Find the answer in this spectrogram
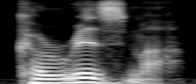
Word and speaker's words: charisma: consider a word like Charisma it's a Greek word that that English borrowed in the 1600s it has three syllables and the stress in the middle Charisma but notice what happens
